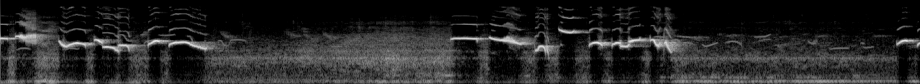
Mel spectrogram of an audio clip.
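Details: Caged oriental magpie-robin in full song: bursts of loud, varied whistled notes with sharp upslurs and downslurs, broken by a quiet pause with low rumbling hum, then a fresh run of rapid clear phrases.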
